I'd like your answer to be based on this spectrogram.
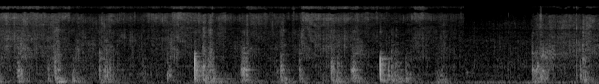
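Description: A spoon scrapes and stirs tomatoes frying in a pan with chili powder and garam masala. Soft sizzling runs underneath the irregular stirring strokes, close up, with no talk.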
